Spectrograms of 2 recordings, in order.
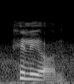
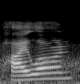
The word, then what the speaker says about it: Pillion: Now, the movie we're going to talk about is called Pillion. And that is how you pronounce it.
